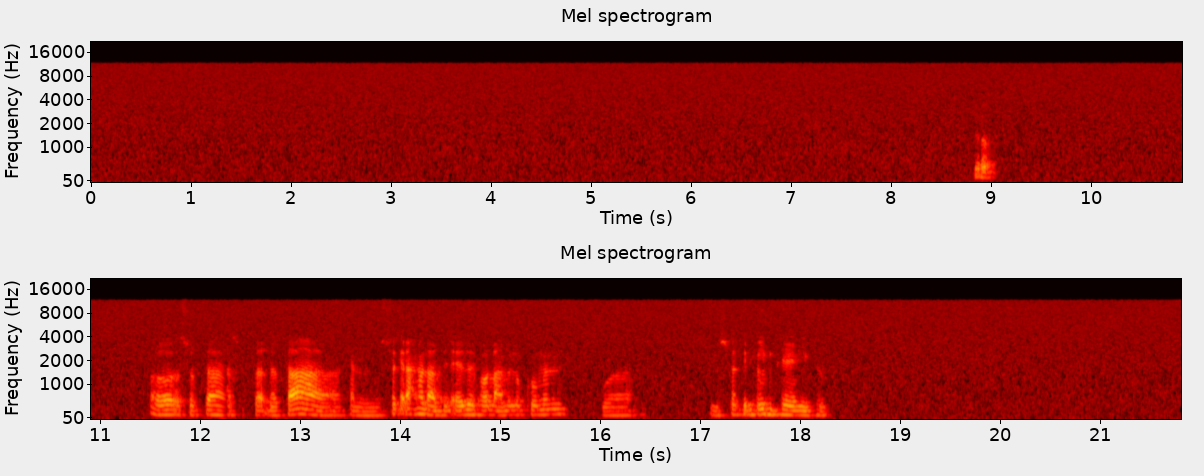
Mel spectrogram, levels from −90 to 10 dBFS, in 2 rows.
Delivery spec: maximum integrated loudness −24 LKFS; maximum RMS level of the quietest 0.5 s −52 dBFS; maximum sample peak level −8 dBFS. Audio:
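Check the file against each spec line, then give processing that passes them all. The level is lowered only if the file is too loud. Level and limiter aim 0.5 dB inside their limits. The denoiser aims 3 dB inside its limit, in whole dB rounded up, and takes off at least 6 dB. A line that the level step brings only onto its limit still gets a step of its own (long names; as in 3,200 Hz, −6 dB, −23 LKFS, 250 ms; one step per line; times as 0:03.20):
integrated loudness −38.0 LKFS: in spec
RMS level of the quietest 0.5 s −49 dBFS: out of spec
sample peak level −14.5 dBFS: in spec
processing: broadband denoise 6 dB, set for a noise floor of −49 dBFS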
